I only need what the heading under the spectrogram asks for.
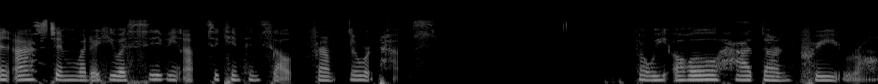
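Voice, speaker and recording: A woman with a non-native accent speaks at a very slow pace and a medium pitch. Her intonation stays monotone and flat. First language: non-native English speaker. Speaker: literature enthusiast reading stories. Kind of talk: short story reading.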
